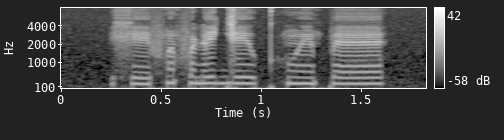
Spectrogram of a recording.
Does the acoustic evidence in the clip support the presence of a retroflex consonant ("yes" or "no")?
yes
